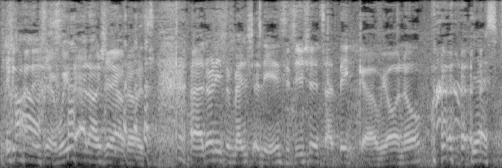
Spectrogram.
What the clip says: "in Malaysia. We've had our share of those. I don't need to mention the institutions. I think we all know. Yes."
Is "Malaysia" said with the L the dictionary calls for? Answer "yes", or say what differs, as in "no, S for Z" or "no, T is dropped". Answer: no, N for L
